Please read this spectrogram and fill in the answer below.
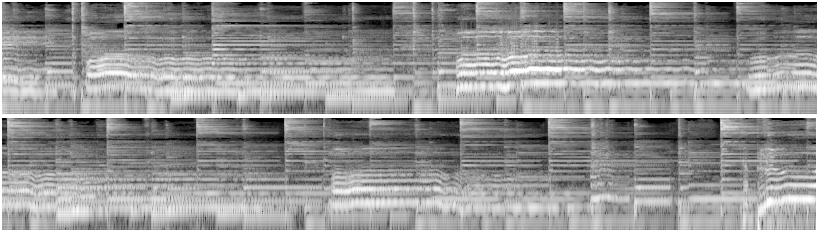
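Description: Steel-string acoustic guitar fingerpicked in DADGAD tuning with a capo at the fourth fret, playing an instrumental passage of ringing, sustained notes. A wavering, held melody line rises over it several times.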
